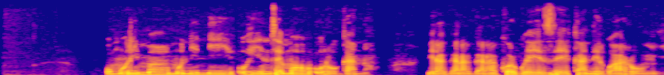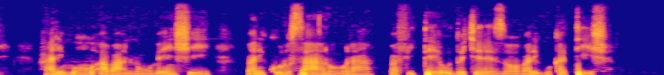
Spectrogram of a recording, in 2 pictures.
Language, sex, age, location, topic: Kinyarwanda, male, 25-35, Nyagatare, agriculture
